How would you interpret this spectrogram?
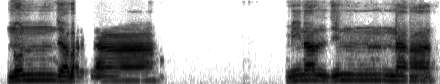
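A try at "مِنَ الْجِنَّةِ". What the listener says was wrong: জিম নুন জের জিন, নুন জবর না, নুন জবর না টান হয়ে যাচ্ছে, টান হবে না একদম।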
